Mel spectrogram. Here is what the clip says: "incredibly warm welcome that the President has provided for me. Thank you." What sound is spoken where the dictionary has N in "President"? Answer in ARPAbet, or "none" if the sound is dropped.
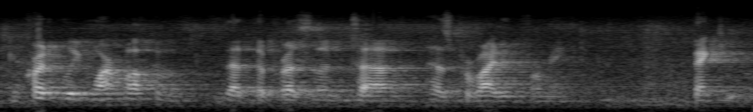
N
